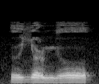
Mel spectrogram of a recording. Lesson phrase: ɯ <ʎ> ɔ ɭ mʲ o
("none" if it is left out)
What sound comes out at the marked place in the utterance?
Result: ʎ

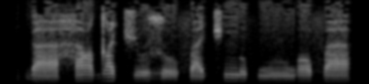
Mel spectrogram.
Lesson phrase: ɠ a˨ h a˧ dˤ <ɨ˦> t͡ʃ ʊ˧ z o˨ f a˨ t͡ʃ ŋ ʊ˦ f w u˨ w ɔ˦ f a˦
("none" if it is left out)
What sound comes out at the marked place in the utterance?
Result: ɪ˦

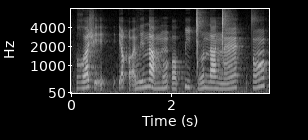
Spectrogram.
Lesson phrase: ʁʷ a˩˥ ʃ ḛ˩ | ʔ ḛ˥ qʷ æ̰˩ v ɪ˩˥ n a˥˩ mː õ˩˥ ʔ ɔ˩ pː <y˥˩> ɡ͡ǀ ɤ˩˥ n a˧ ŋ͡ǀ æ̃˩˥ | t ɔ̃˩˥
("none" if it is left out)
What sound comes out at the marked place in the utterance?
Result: i˥˩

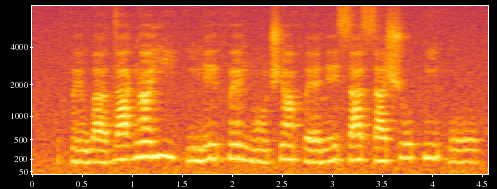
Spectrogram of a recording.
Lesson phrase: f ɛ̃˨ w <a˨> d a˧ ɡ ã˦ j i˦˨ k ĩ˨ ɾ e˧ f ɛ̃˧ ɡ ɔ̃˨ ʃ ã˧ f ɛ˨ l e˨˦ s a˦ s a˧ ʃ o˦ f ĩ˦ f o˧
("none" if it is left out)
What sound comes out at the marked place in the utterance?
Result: a˨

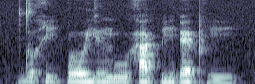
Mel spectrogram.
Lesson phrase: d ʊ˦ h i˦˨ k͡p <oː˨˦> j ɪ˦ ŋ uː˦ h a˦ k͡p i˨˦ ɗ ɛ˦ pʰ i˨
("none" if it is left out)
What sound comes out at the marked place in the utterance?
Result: oː˦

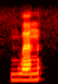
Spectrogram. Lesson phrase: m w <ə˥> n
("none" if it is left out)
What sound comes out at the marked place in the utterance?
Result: ə˥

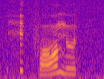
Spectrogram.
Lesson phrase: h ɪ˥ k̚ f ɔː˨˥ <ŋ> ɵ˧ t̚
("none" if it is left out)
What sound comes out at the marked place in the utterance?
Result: n̪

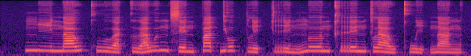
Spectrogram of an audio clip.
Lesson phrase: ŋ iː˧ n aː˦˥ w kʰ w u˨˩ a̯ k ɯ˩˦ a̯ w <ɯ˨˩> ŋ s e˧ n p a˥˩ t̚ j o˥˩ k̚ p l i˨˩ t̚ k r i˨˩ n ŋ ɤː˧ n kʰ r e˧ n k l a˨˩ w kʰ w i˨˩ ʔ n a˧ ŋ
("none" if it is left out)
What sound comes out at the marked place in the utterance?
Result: ɯ˥˩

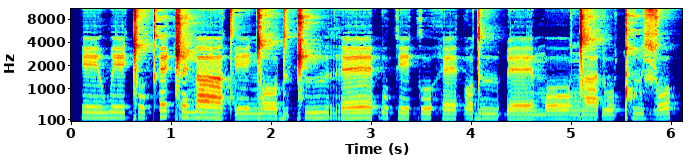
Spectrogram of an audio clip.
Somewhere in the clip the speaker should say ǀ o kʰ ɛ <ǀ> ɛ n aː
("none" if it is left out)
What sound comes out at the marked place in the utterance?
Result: ǁ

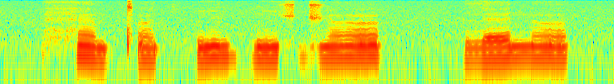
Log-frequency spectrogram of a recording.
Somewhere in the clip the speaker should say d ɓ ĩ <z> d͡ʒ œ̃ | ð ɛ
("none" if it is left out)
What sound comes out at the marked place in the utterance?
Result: ʃ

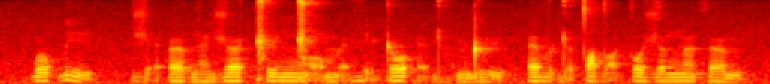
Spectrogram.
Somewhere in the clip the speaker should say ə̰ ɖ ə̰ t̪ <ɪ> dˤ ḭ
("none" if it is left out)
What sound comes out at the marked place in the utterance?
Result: i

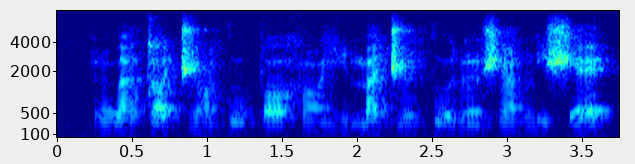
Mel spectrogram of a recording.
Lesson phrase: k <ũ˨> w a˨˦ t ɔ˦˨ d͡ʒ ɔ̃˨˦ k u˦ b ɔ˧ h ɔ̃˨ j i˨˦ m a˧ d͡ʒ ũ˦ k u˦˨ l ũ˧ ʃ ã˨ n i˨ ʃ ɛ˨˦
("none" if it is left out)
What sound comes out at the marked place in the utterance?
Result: ũ˨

